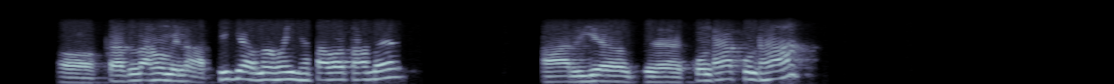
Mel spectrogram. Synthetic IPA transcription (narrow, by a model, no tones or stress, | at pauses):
ɔkəɾlaɦɔ̃minaət̪ʰiɡaɔnaɦɔ̃j̃ɦãt̪abat̪ʰalɛ | aɾijəkɔɳɖʱakuɳɖʱa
